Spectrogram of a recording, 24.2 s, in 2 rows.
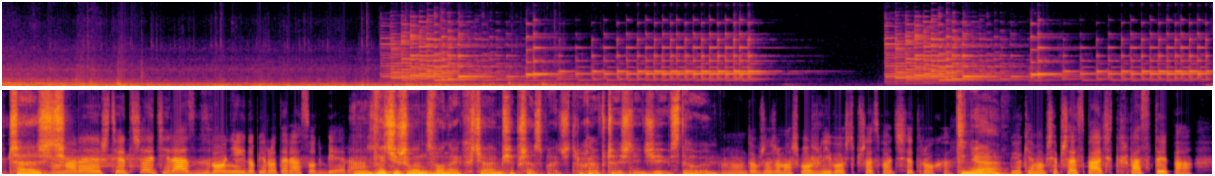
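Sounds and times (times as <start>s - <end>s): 
train carriage rattling on the rails: 0.0s - 7.6s
speech: 12.2s - 24.2s.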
